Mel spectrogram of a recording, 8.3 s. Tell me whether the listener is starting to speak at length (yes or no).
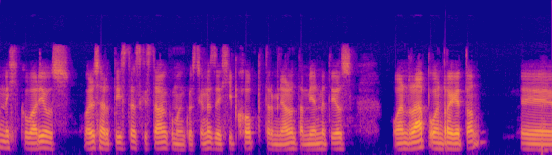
no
